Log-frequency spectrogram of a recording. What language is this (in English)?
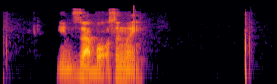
Kom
